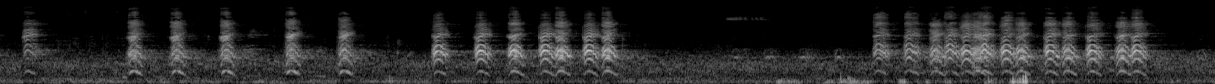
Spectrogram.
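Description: American crows cawing in harsh single caws, one after another. After a pause of about two seconds a faster, denser run of caws follows, which the speaker calls anger calls, crows driving each other off.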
